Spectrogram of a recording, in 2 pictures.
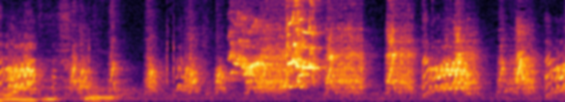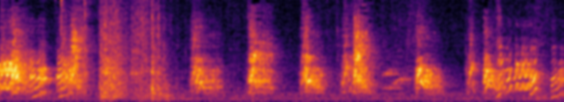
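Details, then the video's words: Hand-tame pet lineolated parakeet at a pet shop in Fukuoka, Japan, apparently happy, giving a fast run of harsh, scratchy chirps, several per second, bursting and fading unevenly with no pauses, indoors with no other clear sounds. "サザナミインコ うれしいみたい！？"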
